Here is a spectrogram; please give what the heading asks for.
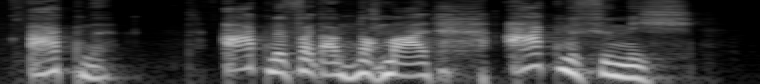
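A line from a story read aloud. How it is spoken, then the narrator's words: Screamed. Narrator (German): schrie Dr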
